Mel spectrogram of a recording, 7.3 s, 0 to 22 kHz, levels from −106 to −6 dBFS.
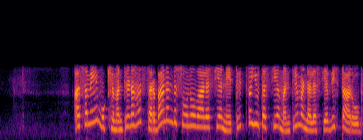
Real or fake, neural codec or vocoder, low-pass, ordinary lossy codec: real; none; 3.6 kHz; Opus, 32 kbps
